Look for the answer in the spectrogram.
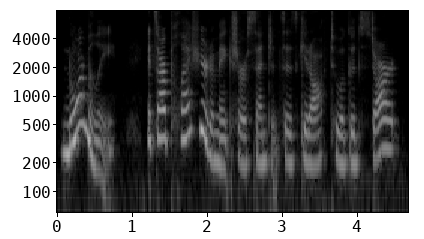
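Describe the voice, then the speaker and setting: Casting: woman as whimpering, self-important alphabet letter for a storybook, high-pitched, swooping melodrama. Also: sing-song, moderate pace, dark tone. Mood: proud, plaintive. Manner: dramatic, plaintive. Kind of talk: children's storybook read-aloud.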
